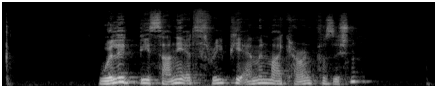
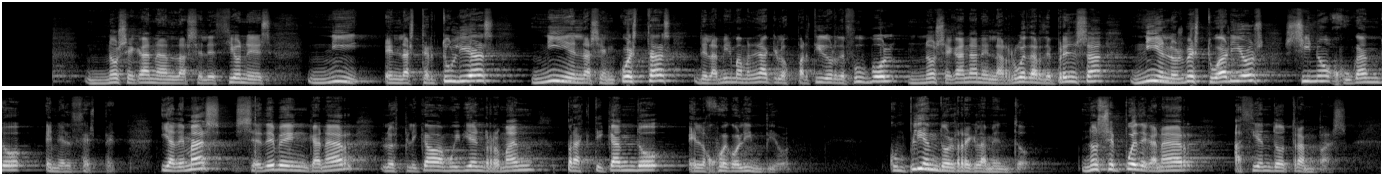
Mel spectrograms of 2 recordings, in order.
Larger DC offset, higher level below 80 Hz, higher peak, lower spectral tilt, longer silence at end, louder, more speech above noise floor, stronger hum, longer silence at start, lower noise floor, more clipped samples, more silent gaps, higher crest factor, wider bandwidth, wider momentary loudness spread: neither; first, -58 dBFS vs -66 dBFS; second, -6 dBFS vs 0 dBFS; about the same, -5.5 dB/octave vs -4.5 dB/octave; first, 0.65 s vs 0.4 s; second, -24 LUFS vs -17 LUFS; about the same, 47 dB vs 45 dB; neither; second, 0.05 s vs 0.5 s; first, -70 dBFS vs -62 dBFS; neither; neither; about the same, 20 dB vs 16 dB; about the same, 15 kHz vs 16 kHz; second, 11 LU vs 14 LU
